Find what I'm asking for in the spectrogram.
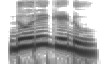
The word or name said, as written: ದೊರೆಗೆಡು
